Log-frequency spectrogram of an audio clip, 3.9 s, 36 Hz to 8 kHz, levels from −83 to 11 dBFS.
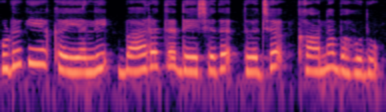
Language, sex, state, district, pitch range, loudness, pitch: Kannada, female, Karnataka, Bangalore, 255-310 Hz, -13 LUFS, 275 Hz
